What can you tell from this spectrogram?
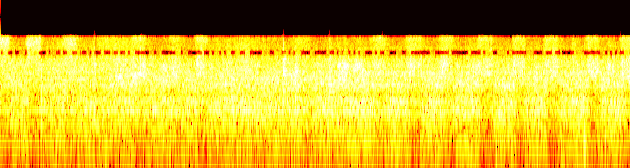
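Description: Airbrush spraying paint: a steady hiss of compressed air.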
